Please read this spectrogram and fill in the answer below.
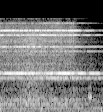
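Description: A telephone bell ringing, a recorded ring played by a joke website. It holds steady, then stops about one and a half seconds in and dies away.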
